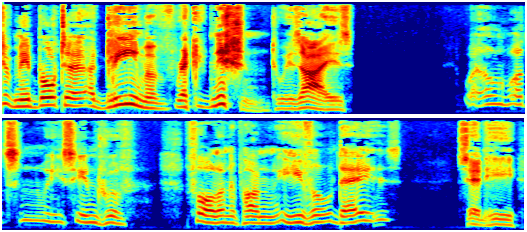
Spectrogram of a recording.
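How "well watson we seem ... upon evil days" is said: feeble voice. A narrator's reading. Sick detective greeting his friend from the bed, feeble and soft. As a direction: let the words barely come out of a sick man. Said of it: "in a feeble voice".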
